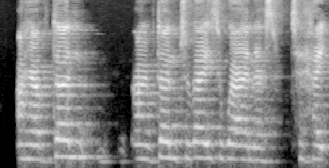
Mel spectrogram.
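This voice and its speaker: There is audible room echo as this woman talks. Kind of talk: presentation in an online meeting. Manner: halting, stuttering.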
